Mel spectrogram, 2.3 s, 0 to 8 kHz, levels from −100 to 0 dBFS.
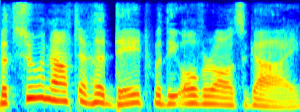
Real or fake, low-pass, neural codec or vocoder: fake; 7.2 kHz; codec, 16 kHz, 1.1 kbps, Voila-Tokenizer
